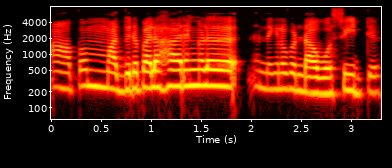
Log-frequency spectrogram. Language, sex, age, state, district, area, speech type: Malayalam, female, 30-45, Kerala, Kozhikode, urban, spontaneous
